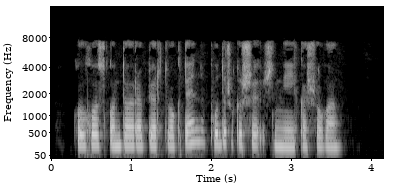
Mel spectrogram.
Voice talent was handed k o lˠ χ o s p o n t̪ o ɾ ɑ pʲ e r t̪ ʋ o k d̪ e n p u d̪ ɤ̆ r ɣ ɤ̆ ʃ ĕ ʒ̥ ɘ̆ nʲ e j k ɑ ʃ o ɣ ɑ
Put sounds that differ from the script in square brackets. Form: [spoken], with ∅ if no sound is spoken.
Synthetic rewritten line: k o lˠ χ o s [k] o n t̪ o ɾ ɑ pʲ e r t̪ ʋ o k [t̪] e n p u d̪ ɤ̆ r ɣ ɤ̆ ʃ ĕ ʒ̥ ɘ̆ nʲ e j k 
